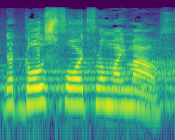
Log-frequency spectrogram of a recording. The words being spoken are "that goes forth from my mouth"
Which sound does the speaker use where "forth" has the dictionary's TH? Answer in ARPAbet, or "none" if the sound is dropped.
T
